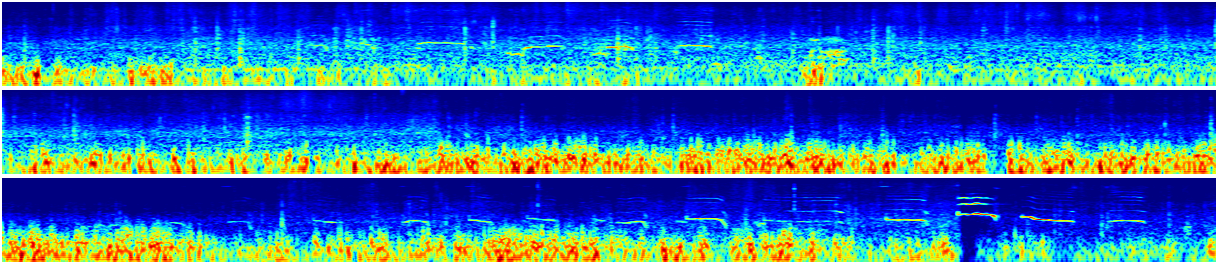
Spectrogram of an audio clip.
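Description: Puppies whimper and yelp in high, short cries.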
